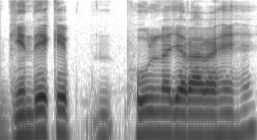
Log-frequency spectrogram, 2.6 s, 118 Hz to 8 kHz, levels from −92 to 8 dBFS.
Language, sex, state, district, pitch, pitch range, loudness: Hindi, male, Jharkhand, Ranchi, 135 Hz, 130-140 Hz, -17 LUFS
